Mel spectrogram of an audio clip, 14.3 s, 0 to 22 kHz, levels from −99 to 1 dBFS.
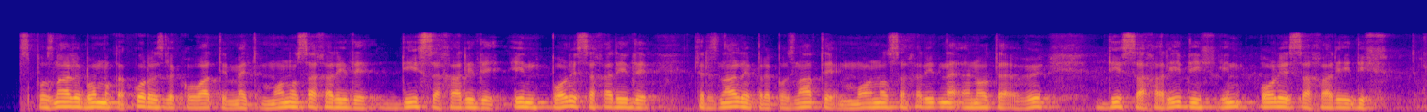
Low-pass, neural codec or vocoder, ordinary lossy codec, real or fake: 7.2 kHz; codec, 16 kHz, 4 kbps, FunCodec, trained on LibriTTS, 50 frames a second; none; fake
